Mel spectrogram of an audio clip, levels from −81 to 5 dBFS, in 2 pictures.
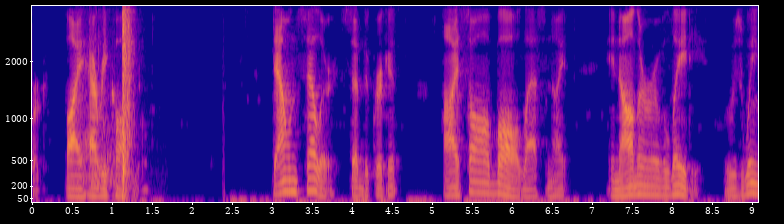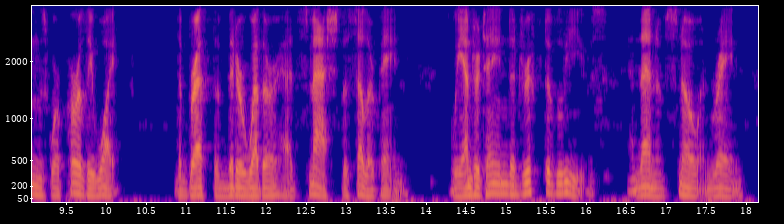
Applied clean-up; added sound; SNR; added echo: none; Cutlery, silverware; -1 dB; none.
